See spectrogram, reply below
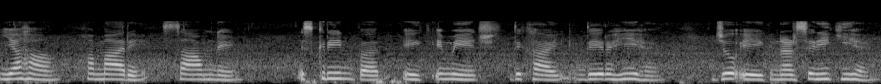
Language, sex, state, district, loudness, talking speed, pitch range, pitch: Hindi, female, Maharashtra, Solapur, -20 LUFS, 110 wpm, 220-250 Hz, 235 Hz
